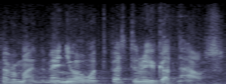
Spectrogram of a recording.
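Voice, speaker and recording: An actor playing a guarded, courteous drifter posing as a gentleman in a 1940s crime film. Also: medium pitch, animated, racing, lightly acted. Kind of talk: 1940s film noir acting. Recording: muffled, noisy 1940s film soundtrack.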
